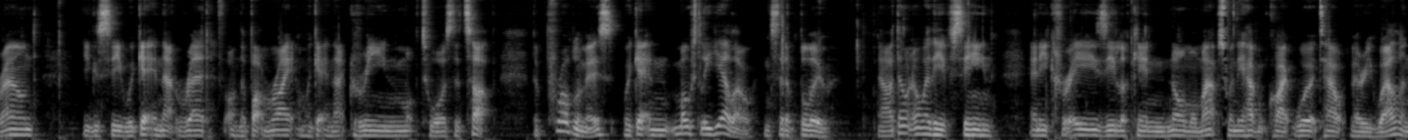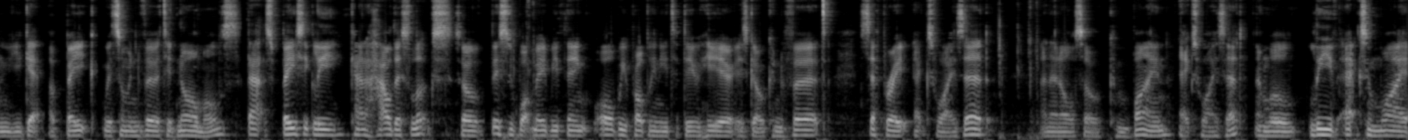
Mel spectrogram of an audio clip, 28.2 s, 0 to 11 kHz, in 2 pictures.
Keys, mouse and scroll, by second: 0.0 middle click, 0.2 shift+middle click, 3.0 middle click, 3.4 middle click, 3.7 middle click, 5.6 middle click, 5.9 scroll up 1, 6.5 middle click, 7.6 middle click, 7.7 scroll down 1, 8.0 shift+middle click, 8.8 shift+middle click, 9.6 shift+middle click, 10.0 shift+middle click, 12.8 middle click, 13.3 middle click, 18.9 shift+a, 21.5 click, 22.7 click, 23.0 click, 23.4 click, 24.7 shift+a, 26.5 click, 27.0 click, 27.4 click.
